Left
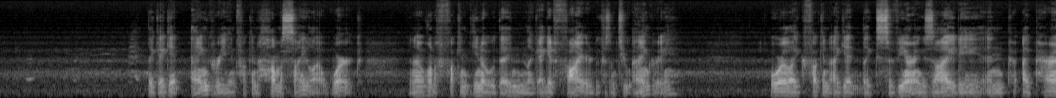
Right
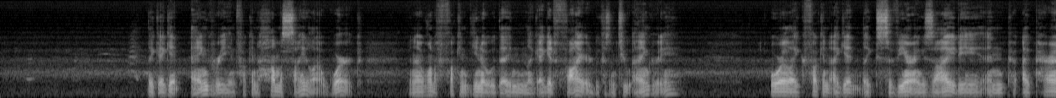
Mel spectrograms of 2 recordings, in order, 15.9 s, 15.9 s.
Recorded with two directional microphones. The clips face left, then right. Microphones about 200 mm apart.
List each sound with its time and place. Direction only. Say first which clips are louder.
2.1 s speech: right 3 dB; 15° right (ahead or behind)
11.5 s speech: right 3 dB; 15° right (ahead or behind)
